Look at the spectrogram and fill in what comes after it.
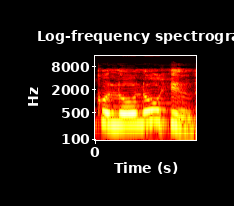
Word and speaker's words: Kololo Hill: Hi, so today we have with us Neema Shah, who's written Kololo Hill.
